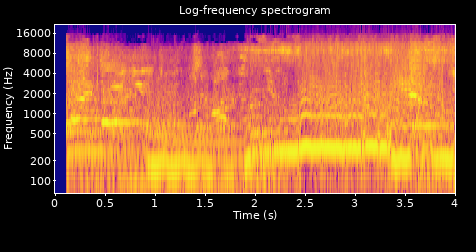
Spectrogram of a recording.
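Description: Live band playing loudly, with held notes and a lead voice singing over them from about two seconds in.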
